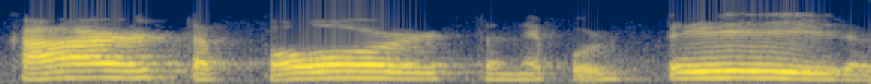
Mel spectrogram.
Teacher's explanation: É comum por aí vocês ouvirem o R retroflexo, o famoso Rão, o famoso R caipira.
